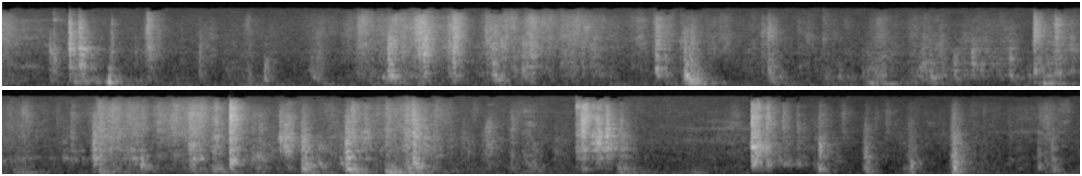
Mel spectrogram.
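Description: Irregular knocks, clatter and rustling of craft supplies being handled while a glitter tidy tray is fetched and set down.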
